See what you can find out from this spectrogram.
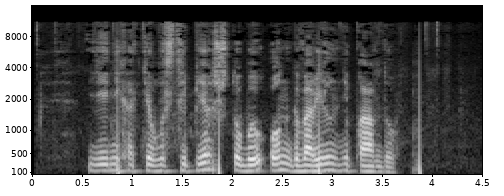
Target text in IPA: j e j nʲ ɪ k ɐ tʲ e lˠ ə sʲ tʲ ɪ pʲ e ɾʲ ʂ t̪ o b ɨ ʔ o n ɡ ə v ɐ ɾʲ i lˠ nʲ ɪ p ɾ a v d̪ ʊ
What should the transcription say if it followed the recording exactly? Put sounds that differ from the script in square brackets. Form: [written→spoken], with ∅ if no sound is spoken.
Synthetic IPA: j e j nʲ ɪ [k→x] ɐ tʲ e lˠ ə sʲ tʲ ɪ pʲ e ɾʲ ʂ t̪ o b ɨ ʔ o n ɡ ə v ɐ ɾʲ i lˠ nʲ ɪ p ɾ a v d̪ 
